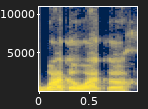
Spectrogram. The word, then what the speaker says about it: Wagga Wagga: Born in Wagga Wagga, New Well, South that's Wales.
